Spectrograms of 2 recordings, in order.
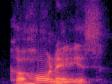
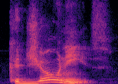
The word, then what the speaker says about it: cojones: verbally, of course, and says cojones, which is how you would pronounce it. Okay, I know where you're going. Rocky then says cajones. The problem is, which is understandable if you read that somewhere, because you might pronounce the J as an H.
